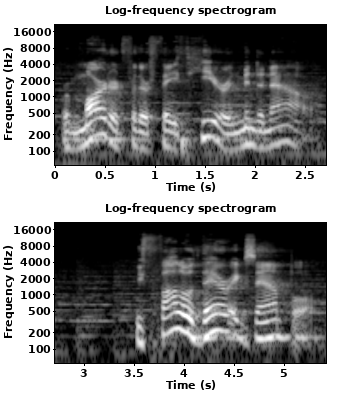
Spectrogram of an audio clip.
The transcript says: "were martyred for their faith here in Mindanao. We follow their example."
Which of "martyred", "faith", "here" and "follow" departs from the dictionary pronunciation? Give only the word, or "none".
none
